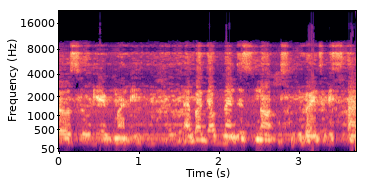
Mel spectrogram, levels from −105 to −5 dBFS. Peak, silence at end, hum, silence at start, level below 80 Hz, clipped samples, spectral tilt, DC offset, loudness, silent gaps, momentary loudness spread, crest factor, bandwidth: 0 dBFS; 0 s; none; 0 s; -72 dBFS; under 0.1%; -1 dB/octave; under 0.1%; -13 LUFS; none; 8 LU; 14 dB; 10.5 kHz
